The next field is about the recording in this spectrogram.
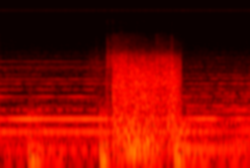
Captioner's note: gunshot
